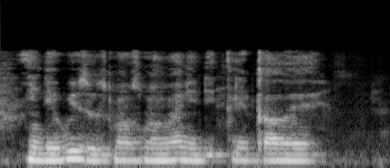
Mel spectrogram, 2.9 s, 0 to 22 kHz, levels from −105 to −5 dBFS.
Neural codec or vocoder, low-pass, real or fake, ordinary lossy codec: codec, 16 kHz, 8 kbps, FreqCodec, smaller model; 7.2 kHz; fake; none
